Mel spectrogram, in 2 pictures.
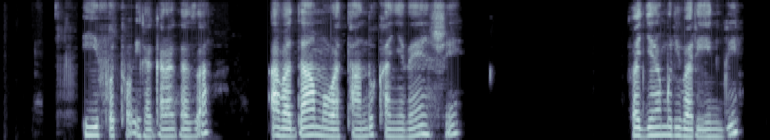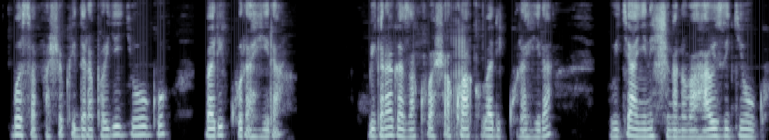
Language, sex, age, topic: Kinyarwanda, female, 18-24, government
